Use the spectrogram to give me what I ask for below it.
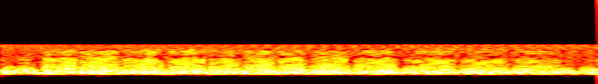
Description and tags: More coagula sounds from images edited in mspaint.
ambient, space, synth, talking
